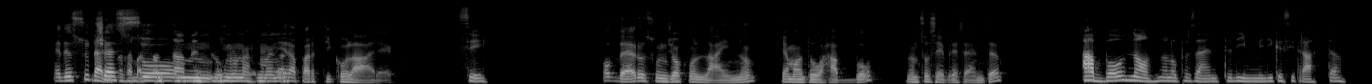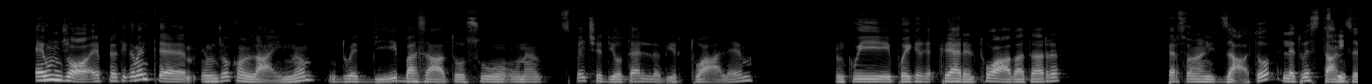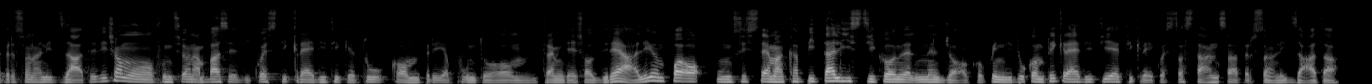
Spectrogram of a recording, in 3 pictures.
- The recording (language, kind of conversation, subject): Italian, podcast, In che occasione una persona sconosciuta ti ha aiutato?
- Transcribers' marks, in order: none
